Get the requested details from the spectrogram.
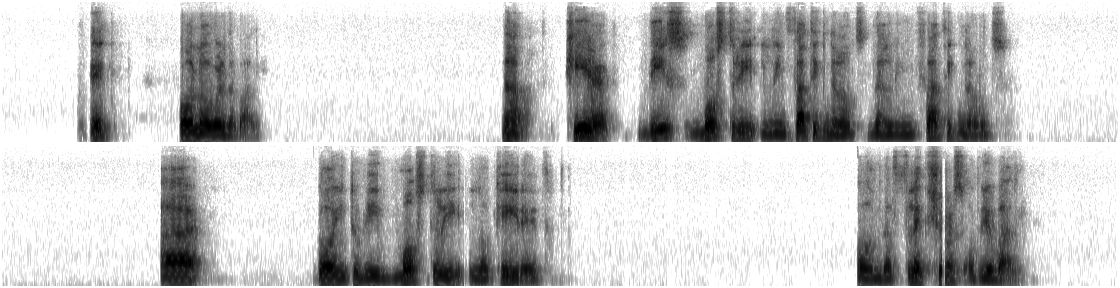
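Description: A middle-aged man speaks calmly through a microphone in an online call, in short bursts with pauses.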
